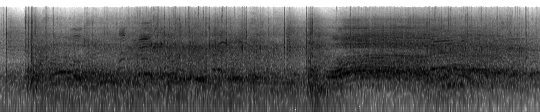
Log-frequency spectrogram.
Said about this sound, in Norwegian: Det var jo stort publikum. Og... Ja, ja, det var helt, helt sprøtt. To, og et halvt tusen mennesker som ropte og hylte og skreik.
